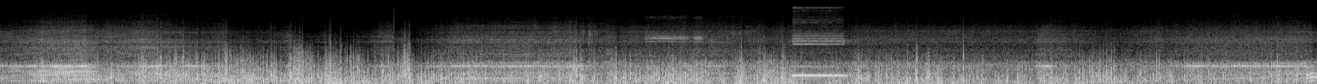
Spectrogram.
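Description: Motorcycle running along a road at low speed, its engine noise mixed with wind on the microphone. A horn toots once, briefly, about eight seconds in.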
